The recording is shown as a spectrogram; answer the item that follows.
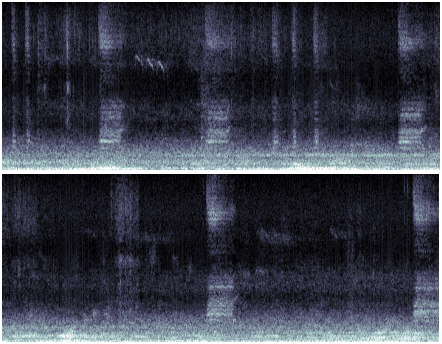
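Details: Squirrel heard during an autumn park stroll, loud and bizarre: brief, rasping, scratchy bursts repeated at uneven intervals of one and a half to two and a half seconds, with low wind noise throughout.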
